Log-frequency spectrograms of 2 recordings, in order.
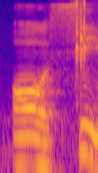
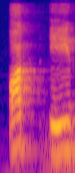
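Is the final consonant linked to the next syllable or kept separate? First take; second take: linked; separate. First: The consonant moves over to start the second syllable. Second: A t sound stays on the first syllable. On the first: The speaker calls it right. "Betul, teman-teman. Seperti ini ya" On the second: The speaker calls it wrong. "Anda membacanya bukan ot, i"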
